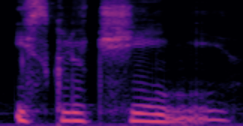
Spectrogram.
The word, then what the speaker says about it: исключение: In words with iya, iye, stress falls on the syllable before iya and iye. Компания, авария, ударение, исключение.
